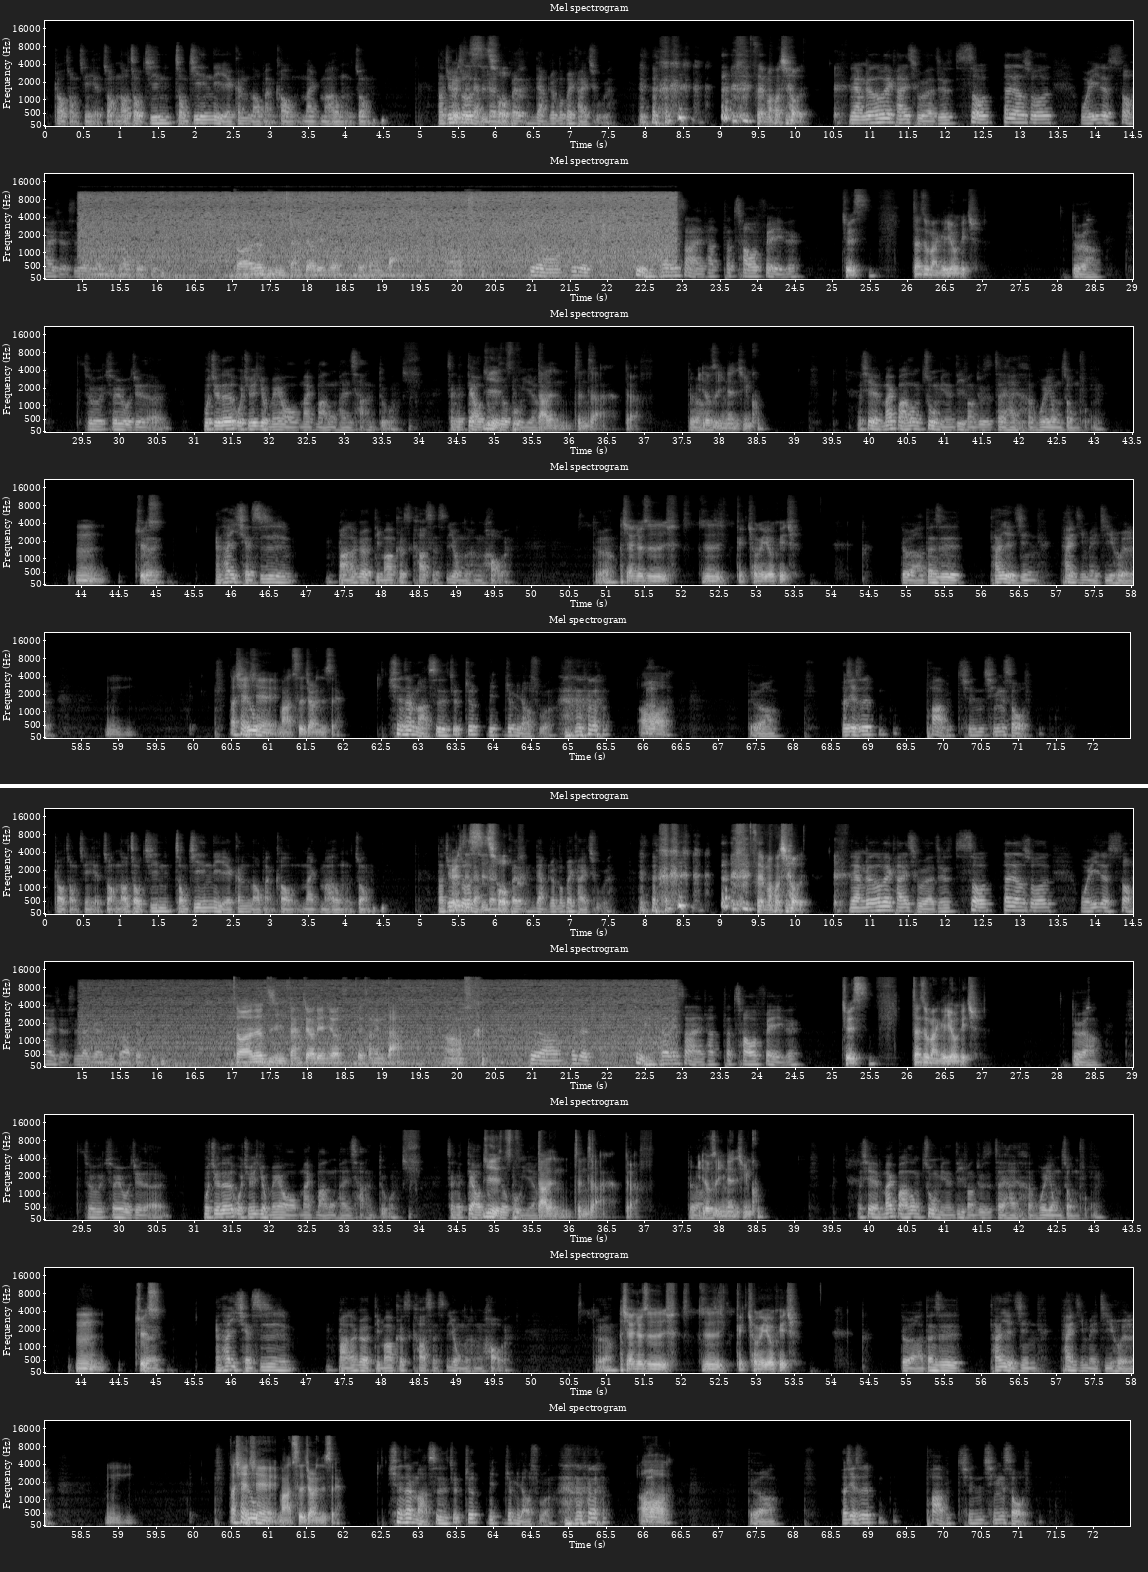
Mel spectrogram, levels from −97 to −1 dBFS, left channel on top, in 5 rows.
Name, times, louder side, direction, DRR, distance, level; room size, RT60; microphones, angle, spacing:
voice 1, 0.1-4.4 5.2-7.6 7.9-8.3 9.0-9.1 10.7-13.4 13.8-16.0 17.4-17.5 21.0-22.1 22.4-24.5 28.2-28.5 29.6-30.7 31.1-33.7 34.4-35.7 37.6-37.9 39.9-43.1 44.8-45.0 45.8-46.8 47.3-49.7 50.8-51.1 54.9-55.7 56.1-56.8 57.1-58.1 60.3-61.2 62.6-65.5 66.0-66.2 67.4-67.8 68.7-69.2 69.8-71.1, equal, 10° right, 1.7 m, -34 dB
voice 2, 5.4-6.2 8.2-8.7 9.2-10.2 10.5-10.7 16.1-16.2 17.0-19.4 19.8-20.9 25.1-25.8 26.1-27.0 33.9-34.0 34.8-35.1 35.6-36.9 37.7-38.6 43.9-44.3 44.7-45.0 51.2-51.9 52.2-53.6 58.8-59.2 60.5-62.0 66.0-66.4, right 4 dB, 50° right, 0.6 m, -32 dB
sound 1, 14.9-23.0, left 7 dB, 85° left, 0.7 m, -35 dB
7.7 x 6.4 x 2.3 m
head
